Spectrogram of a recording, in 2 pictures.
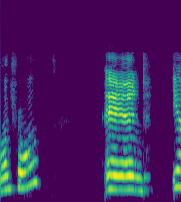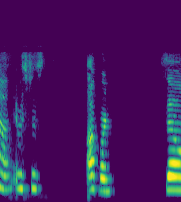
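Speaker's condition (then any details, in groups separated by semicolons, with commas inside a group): Cerebral palsy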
